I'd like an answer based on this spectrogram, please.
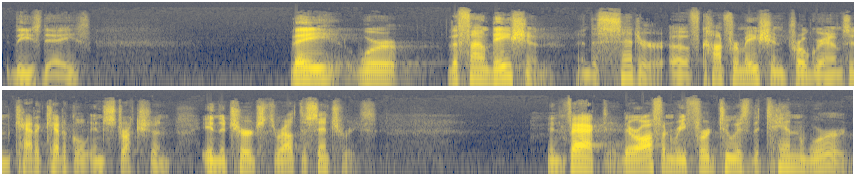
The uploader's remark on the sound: Messsage delivered during the Traditional Worship service.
